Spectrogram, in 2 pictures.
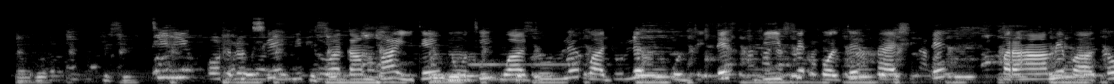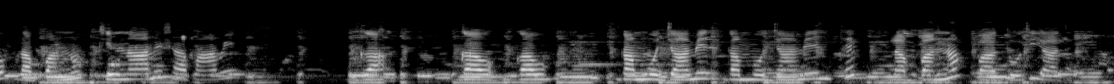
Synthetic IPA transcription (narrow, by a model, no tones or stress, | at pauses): t̪iniɔɾt̪ɔd̪ɔksimɪt̪ːɔwɐɡɐmbaːjɪt̪eːnuːt̪iwaːd͡ʒuːlːɛwaːd͡ʒuːlːɛʊd̪ːɪᶑɛbiːfːɛfɔlt̪ɛhɐʃɪᶑɛbɐɾɐhaːmɛbaːt̪ːɔlɐbːɐnːɔkɪnːaːmɛʃaːfaːmɛ | ɡ | ɡɐmɔd͡ʒamɡɐmːɔd͡ʒːaːmɛnt̪ɛlɐbːɐnːɔbaːt̪ːoːt̪ɪjaːt̪ɐ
